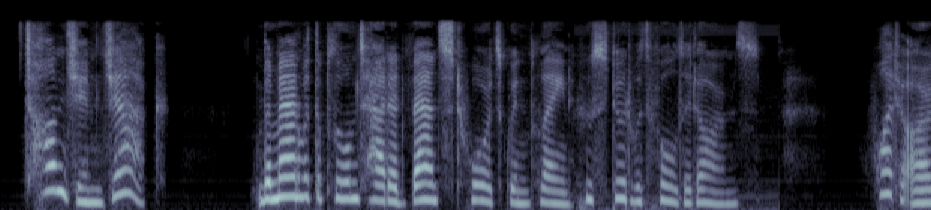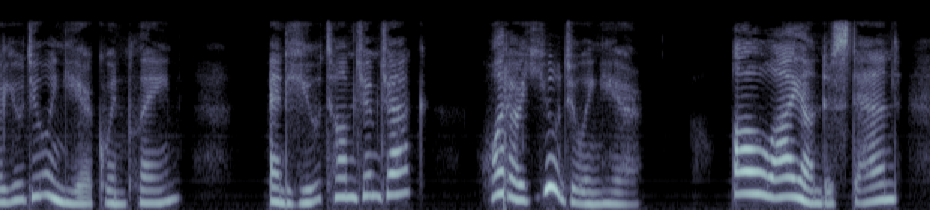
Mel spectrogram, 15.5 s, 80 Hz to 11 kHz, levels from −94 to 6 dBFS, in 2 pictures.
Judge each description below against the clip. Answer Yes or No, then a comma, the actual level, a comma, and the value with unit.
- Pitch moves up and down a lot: Yes, wide, 6.4 semitones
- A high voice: Yes, high, 235 Hz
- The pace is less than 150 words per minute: Yes, average, 140 wpm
